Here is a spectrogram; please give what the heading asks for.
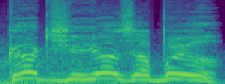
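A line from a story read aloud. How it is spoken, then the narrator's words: Strained, throat-clearing. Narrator (Russian): откашливаясь, выдавил из себя Паша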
